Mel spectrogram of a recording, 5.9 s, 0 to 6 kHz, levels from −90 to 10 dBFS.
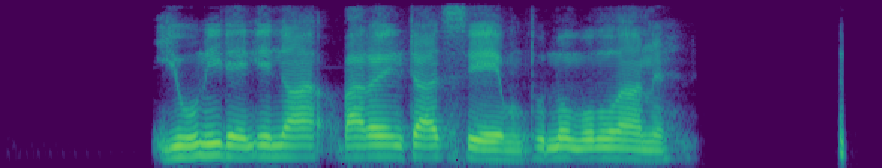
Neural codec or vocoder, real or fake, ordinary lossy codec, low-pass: codec, 16 kHz, 0.5 kbps, FunCodec, trained on LibriTTS, 25 frames a second; fake; AAC, 48 kbps; 5.4 kHz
